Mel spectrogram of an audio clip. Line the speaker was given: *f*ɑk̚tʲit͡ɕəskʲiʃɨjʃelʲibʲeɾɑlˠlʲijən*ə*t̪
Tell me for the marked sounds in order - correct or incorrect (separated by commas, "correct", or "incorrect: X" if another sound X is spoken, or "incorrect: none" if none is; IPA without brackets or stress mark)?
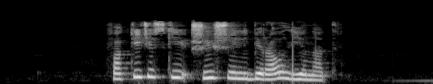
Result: correct, incorrect: ɑ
